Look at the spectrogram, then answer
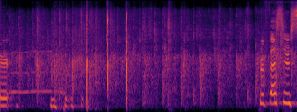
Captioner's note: cheering, applause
